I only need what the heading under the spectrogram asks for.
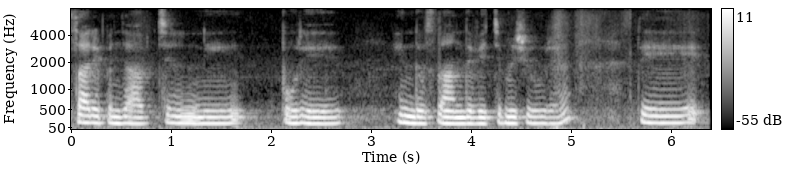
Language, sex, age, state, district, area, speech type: Punjabi, female, 45-60, Punjab, Jalandhar, urban, spontaneous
